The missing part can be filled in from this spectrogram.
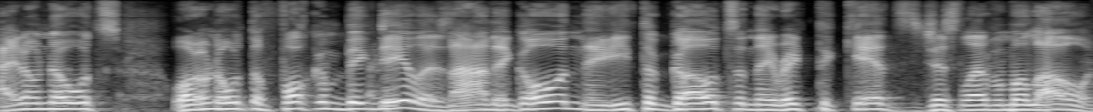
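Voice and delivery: imitated New Jersey accent. Mocking a witness interviewed on the news: imitating a New Jersey guy. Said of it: "He's like a New Jersey asshole".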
